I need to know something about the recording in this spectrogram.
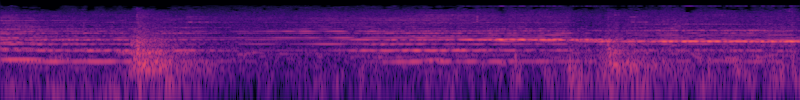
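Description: Gagaku court music accompanying bugaku dance: held chords of wind instruments, typical of the shō mouth organ with the hichiriki reed pipe, sounding long steady notes, with a percussion stroke about a second in and another near three seconds.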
